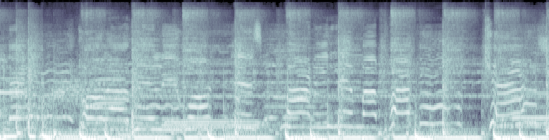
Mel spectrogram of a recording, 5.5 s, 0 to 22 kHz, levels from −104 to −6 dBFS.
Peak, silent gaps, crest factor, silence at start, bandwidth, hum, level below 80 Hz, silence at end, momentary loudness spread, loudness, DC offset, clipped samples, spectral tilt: 0 dBFS; none; 10 dB; 0 s; 19.5 kHz; none; -14 dBFS; 0 s; 3 LU; -10 LUFS; 0.5%; 0.3%; -4.5 dB/octave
